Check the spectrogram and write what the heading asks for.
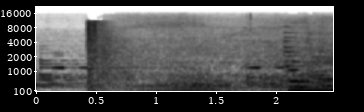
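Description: Background music for the first half-second, then a sudden rush of noise as the live sound of two race cars at the start line comes in, with a low steady engine note from about a second in as they sit staged before launch.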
